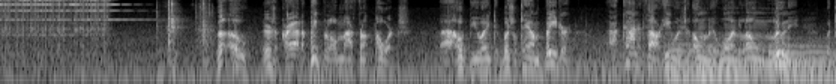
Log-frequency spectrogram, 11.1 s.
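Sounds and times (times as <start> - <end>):
metallic electric doorbell ringing: 0.0 - 2.6
speech: 2.9 - 11.1.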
